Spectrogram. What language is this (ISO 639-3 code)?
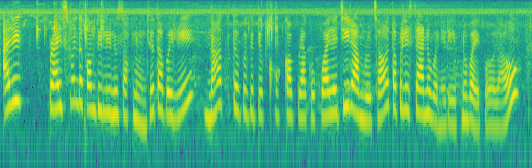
nep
